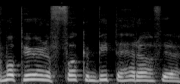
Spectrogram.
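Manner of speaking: loud high taunting. Retelling an actor taunting three young lads: Conor McGregor impression. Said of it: "really good Conor McGregor impression".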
